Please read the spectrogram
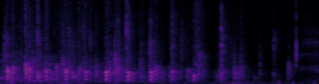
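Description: A short burst of audience applause: many overlapping hand claps in a dense, rapid patter that holds steady, then thins out and fades over the last second.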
